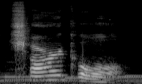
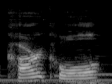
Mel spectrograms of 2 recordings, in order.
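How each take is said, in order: First: The word begins with a ch sound. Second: The word begins without a ch sound. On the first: The speaker calls it right. "it's ch, charcoal" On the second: The speaker calls it wrong. "we don't go carcoal"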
